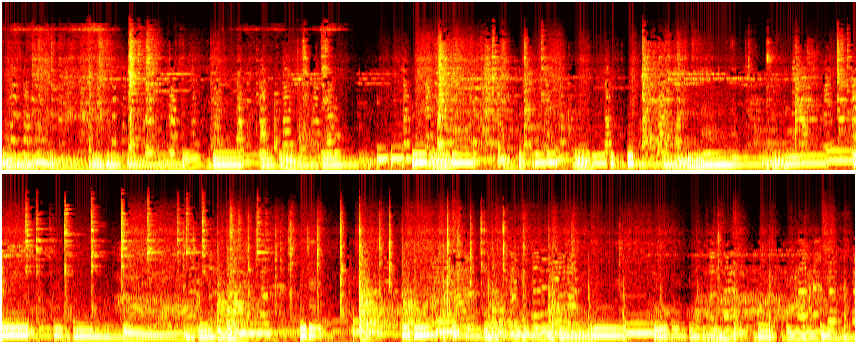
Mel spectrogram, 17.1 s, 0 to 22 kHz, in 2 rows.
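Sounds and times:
bass guitar line: 0.0s - 17.0s
drum kit playing busy hits: 0.0s - 17.0s.

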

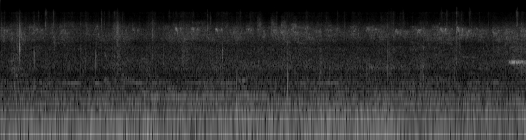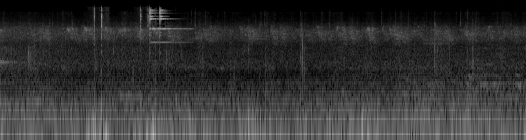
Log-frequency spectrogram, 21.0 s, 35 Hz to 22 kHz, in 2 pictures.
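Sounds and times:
sharp clicks: 12.2s - 14.3s
ringing clink: 12.4s - 14.5s.

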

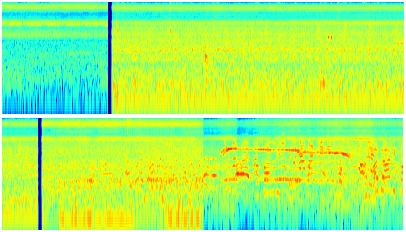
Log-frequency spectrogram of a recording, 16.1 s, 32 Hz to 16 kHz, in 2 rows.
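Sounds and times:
diesel truck engine hum: 2.2s - 16.0s
steady high hiss: 8.9s - 16.0s.

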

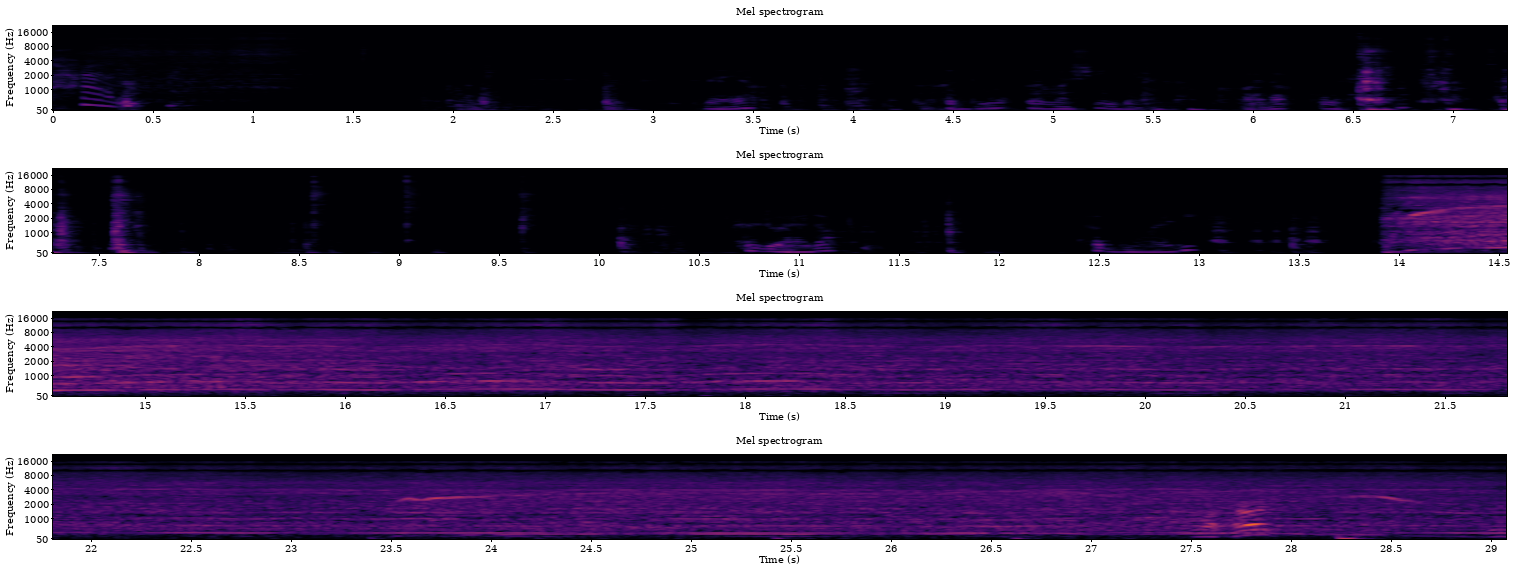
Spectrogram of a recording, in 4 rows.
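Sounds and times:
electric grinder motor whine: 14.0s - 29.0s.

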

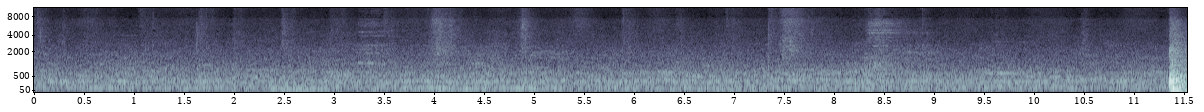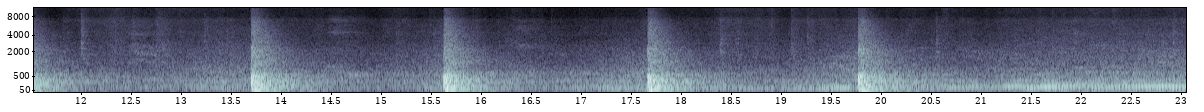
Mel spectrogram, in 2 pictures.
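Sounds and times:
loud echoing thuds: 11.3s - 12.0s, 13.6s - 14.5s, 15.6s - 16.4s, 17.6s - 18.4s, 19.7s - 20.5s.

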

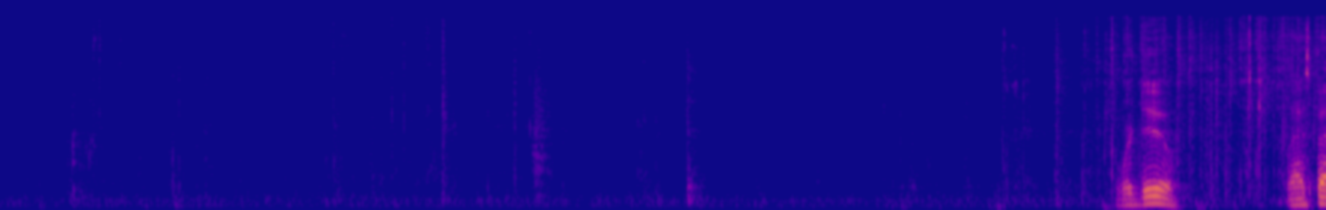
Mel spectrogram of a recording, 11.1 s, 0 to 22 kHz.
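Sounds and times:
trading cards rustling and clicking: 8.2s - 11.0s.

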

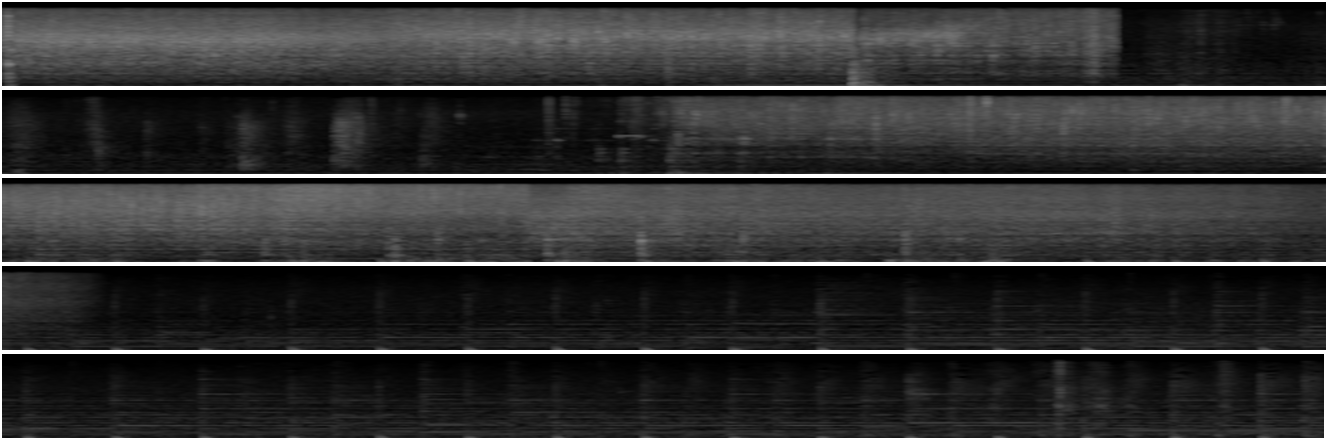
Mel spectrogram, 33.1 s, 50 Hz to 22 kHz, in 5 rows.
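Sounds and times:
onions sizzling in hot fat: 0.0s - 5.6s, 9.9s - 20.3s
wooden spoon scraping and knocking pot: 13.2s - 20.2s.

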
